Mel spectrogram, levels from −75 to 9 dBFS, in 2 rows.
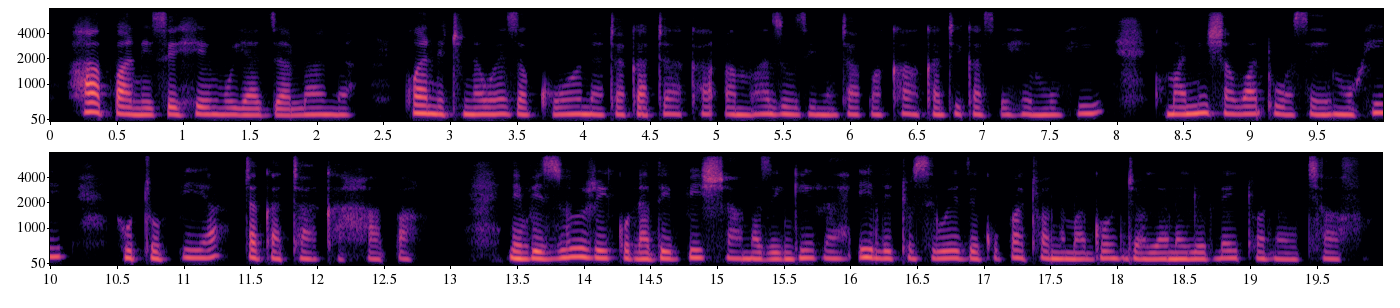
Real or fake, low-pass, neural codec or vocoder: fake; 7.2 kHz; codec, 16 kHz, 0.8 kbps, ZipCodec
